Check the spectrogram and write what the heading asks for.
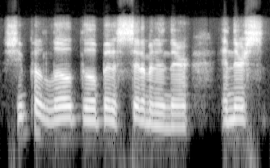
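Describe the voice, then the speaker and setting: A man's voice: medium pitch, fairly even intonation, bright, forceful tone, no room sound, rough recording. A man, co-hosting a casual chat and confidently handing out cooking advice. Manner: confident, advice-giving, drawn-out emphasis. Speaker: podcast co-host.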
